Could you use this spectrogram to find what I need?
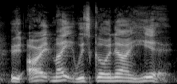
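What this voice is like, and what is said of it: Put-on Australian accent. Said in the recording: “he gets to use his Australian accent, which rocks”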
